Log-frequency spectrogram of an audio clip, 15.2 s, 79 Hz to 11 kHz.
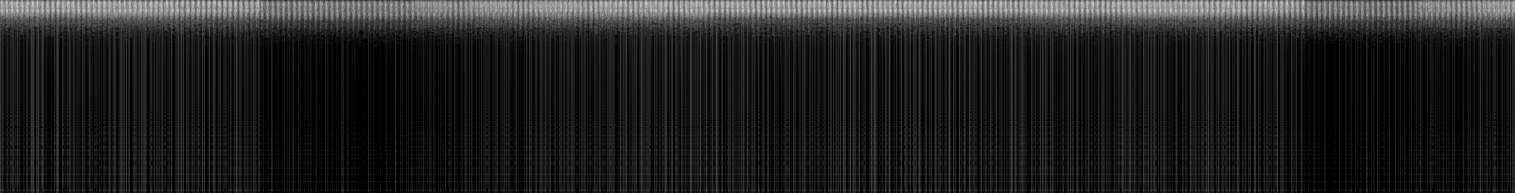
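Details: Stridulating grasshoppers at 9pm on 6 September 2020 near the Svensky monastery in Bryansk, Russia, Tascam DR-44WL stereo: a continuous high-pitched pulsing rasp that briefly softens twice before returning to full strength.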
